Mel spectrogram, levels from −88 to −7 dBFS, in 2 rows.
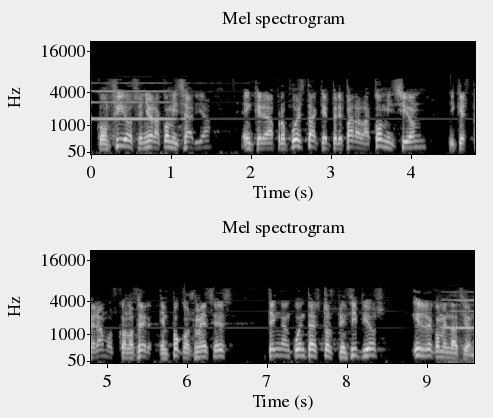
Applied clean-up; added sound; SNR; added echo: classical method spectral subtraction.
